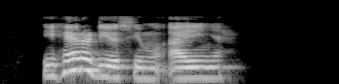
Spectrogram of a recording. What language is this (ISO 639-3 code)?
luo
